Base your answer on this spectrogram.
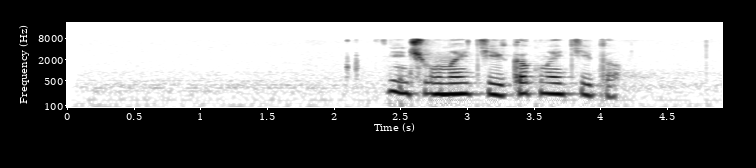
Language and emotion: Russian, neutral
